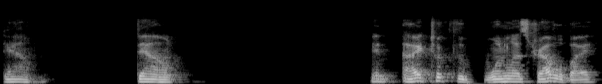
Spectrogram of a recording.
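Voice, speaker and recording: A man playing a middle-aged newcomer farmer in a stage play, musing and curious in a deliberate, ruminative manner. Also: mid-range voice, a little mellow. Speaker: actor in a staged reader's theater.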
